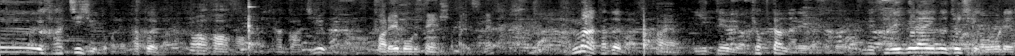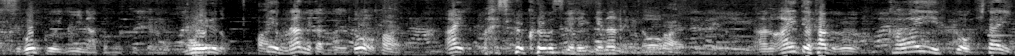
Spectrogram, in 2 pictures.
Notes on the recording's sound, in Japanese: 夜の飲み屋でその会話は始まりました。ちなみに居酒屋収録なので、色々と雑音が混じってます。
